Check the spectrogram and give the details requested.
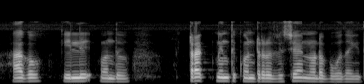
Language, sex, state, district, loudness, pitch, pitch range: Kannada, male, Karnataka, Koppal, -22 LUFS, 150 Hz, 140-155 Hz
